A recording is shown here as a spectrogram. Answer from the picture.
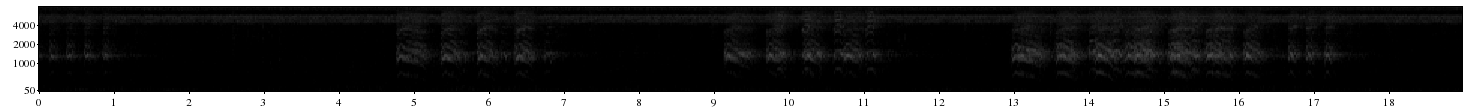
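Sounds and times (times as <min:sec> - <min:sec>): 
several crows cawing in a field: 0:00.0 - 0:01.1, 0:04.8 - 0:07.0, 0:09.2 - 0:11.4, 0:13.0 - 0:17.5.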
